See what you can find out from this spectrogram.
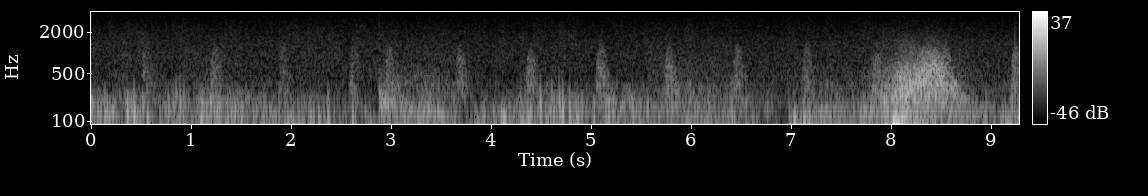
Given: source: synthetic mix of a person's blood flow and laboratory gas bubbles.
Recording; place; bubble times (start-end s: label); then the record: Doppler ultrasound of blood flow; subclavian vein
no bubbles
From the record:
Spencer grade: 0 (complete lack of bubble signals)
